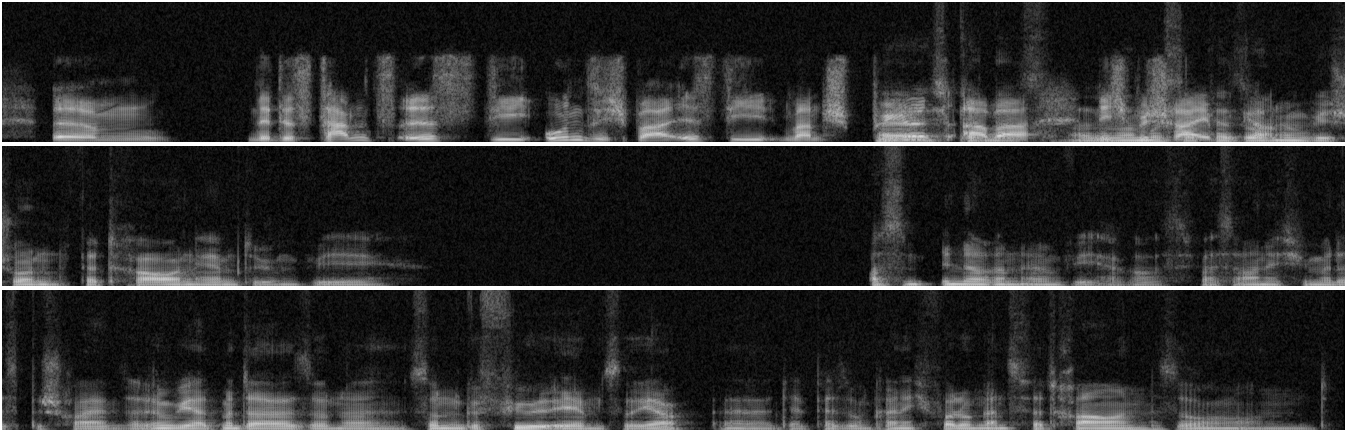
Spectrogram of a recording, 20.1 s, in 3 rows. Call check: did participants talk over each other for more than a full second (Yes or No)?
Yes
